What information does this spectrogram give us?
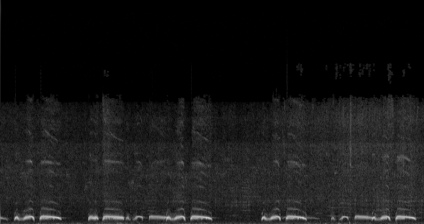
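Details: Spotted dove decoy call used to excite captive doves. A dense run of low throaty coos in groups of two to four notes, with brief gaps between the groups.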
